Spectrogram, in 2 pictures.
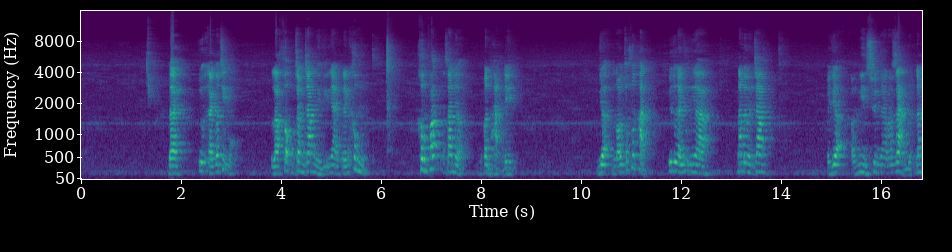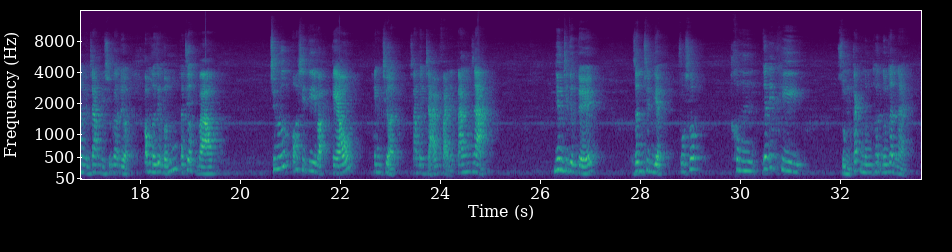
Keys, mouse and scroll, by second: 0.2 click, 2.9 click, 6.0 Return, 12.5 click, 13.5 typing, 14.0 Return, 21.5 click.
